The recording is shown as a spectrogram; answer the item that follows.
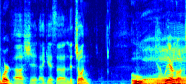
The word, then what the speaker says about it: lechon: I guess lechon.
